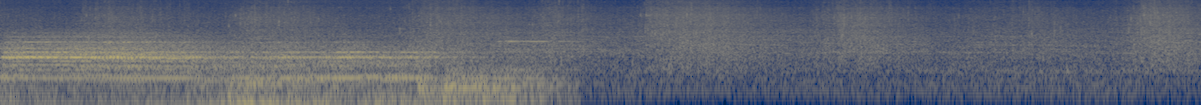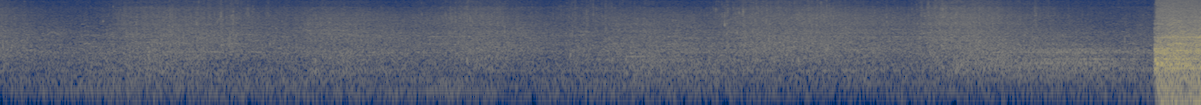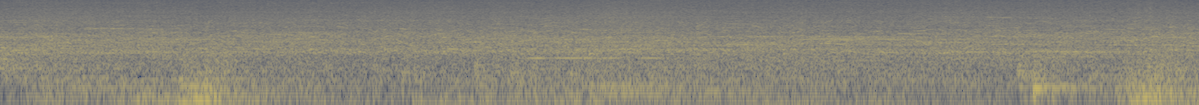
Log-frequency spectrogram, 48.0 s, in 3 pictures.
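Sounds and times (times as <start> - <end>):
ocean waves washing: 0.0 - 12.0, 24.2 - 48.0.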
